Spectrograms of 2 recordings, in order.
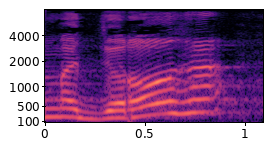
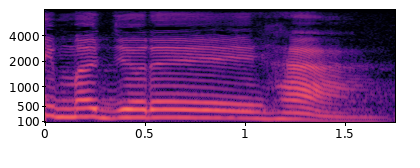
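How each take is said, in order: First: The vowel after r is a plain open a. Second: The vowel after r leans toward e. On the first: The speaker calls it wrong. "bunyinya bukan majraha" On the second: The speaker calls it right. "dibaca miring ke kasrah"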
